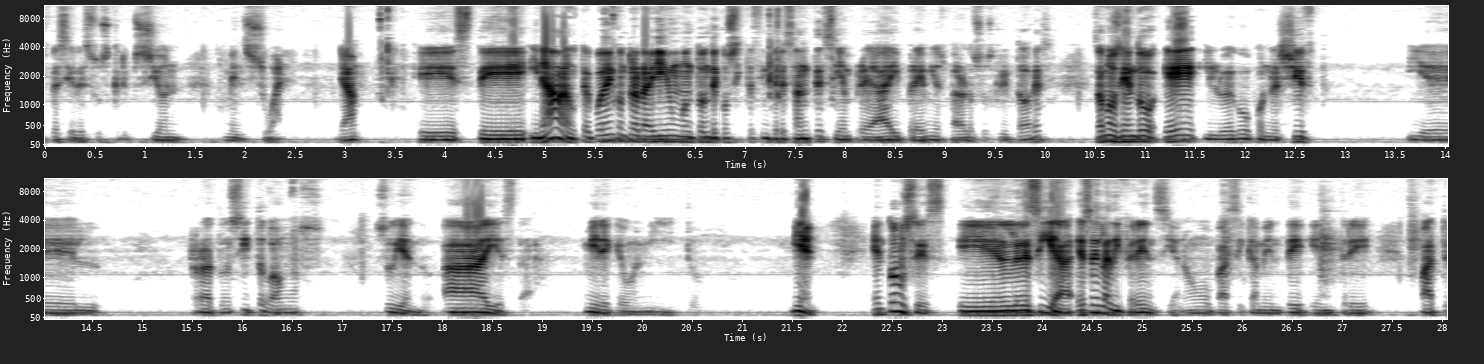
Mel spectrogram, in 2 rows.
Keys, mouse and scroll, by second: 0.8 Escape, 1.1-2.1 scroll down 4, 4.6 middle click, 5.0-6.1 scroll up 1, 6.1 shift+scroll up 1, 8.2-9.5 shift+middle drag, 10.0 e, 18.9 shift+click, 19.5-20.0 scroll down 2, 24.7-25.9 scroll down 1, 27.8-28.0 scroll up 7.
